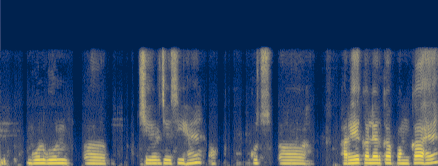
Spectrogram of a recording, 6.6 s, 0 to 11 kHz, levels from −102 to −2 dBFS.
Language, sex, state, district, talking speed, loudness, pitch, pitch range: Hindi, male, Haryana, Jhajjar, 120 wpm, -17 LUFS, 215 Hz, 200-225 Hz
